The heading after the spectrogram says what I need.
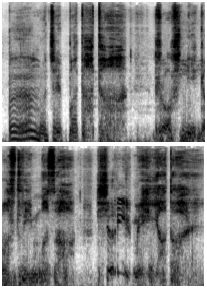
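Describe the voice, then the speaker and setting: A man voicing a sadistic anime demon villain, gloating slowly and menacingly in a breathy, whispery voice. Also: a little high, very animated, heavily acted. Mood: menacing glee. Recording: noisy outdoor recording, distant mic, traffic.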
